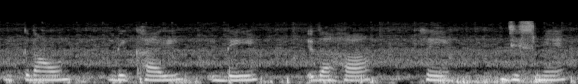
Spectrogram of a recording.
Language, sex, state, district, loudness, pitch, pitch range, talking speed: Hindi, female, Madhya Pradesh, Dhar, -15 LUFS, 200 Hz, 195-210 Hz, 75 wpm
